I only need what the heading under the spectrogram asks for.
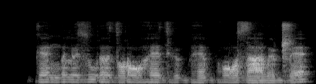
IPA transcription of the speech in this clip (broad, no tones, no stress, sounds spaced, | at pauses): k ɛ ŋ ə l ʏ z u ɾ ə d ɔ ɾ ɔ ɦ ɛ dʱ ʏ bʱ ɛ bʱ ɔ z a l ə ɖ͡ʐ ɛ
